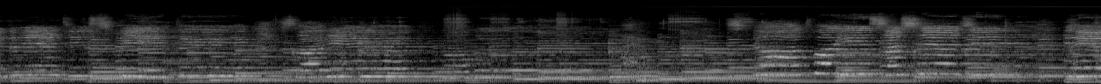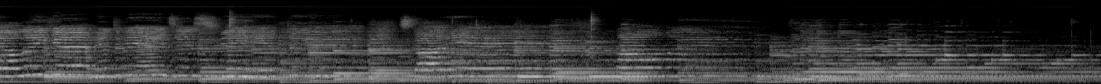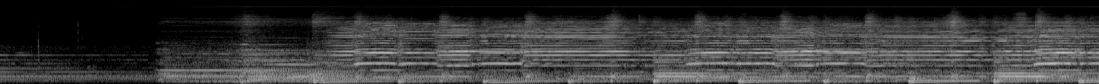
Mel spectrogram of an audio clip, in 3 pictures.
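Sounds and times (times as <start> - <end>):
child singing: 0.0 - 6.4, 7.3 - 18.6
instrumental accompaniment: 0.0 - 33.0.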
